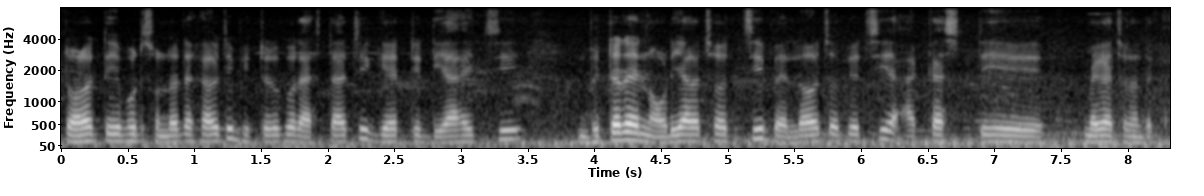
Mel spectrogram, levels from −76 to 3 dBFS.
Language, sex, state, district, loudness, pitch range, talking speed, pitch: Odia, male, Odisha, Khordha, -20 LUFS, 125-150 Hz, 175 wpm, 140 Hz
